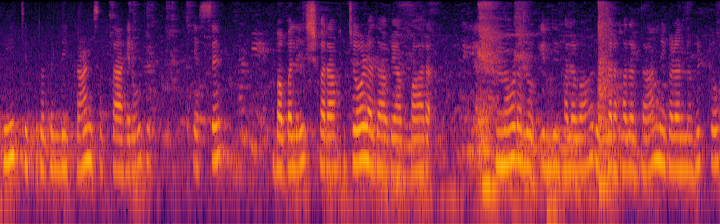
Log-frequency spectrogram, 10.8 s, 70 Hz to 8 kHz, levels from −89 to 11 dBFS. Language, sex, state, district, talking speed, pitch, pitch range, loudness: Kannada, female, Karnataka, Bijapur, 65 wpm, 230 Hz, 220-250 Hz, -18 LUFS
